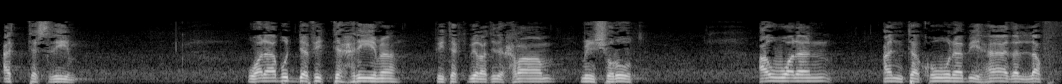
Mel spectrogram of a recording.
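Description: A man delivering a religious jurisprudence lesson at a measured, deliberate pace, often repeating key phrases. His voice sits at an ordinary middle pitch. The recording is dull and lo-fi, with a faint background hiss. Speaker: Islamic jurisprudence teacher.

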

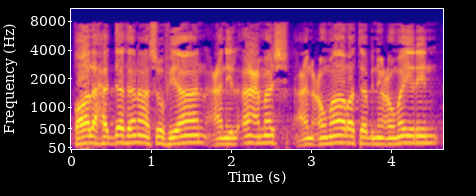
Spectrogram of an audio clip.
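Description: A man reading aloud to his teacher in a steady, formal recitation. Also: on the high side, moderate pace. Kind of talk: reciting a classical text. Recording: dull lo-fi sound.

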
